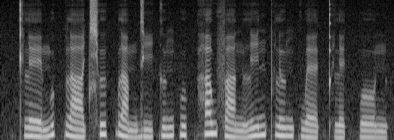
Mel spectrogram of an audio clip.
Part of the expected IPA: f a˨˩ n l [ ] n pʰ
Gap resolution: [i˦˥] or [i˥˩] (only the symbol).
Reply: i˦˥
